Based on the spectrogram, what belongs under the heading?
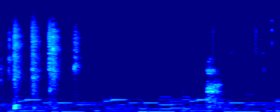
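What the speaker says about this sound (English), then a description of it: "my dog in the background hasn't been fed her dinner, so she's having a bit of a whinge" A pet dog whining in the background for her dinner, a few short high yelps and whimpers, fairly faint and distant, over a steady low hum.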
